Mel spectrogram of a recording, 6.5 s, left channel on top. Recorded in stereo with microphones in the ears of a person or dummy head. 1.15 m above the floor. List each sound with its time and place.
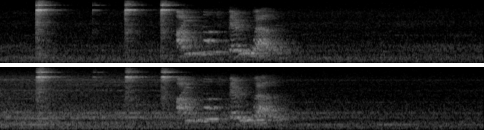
0.5 s a clink: 40° left (ahead or behind), 1.8 m
2.4 s a woman speaking: 25° left (ahead or behind), 3.5 m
